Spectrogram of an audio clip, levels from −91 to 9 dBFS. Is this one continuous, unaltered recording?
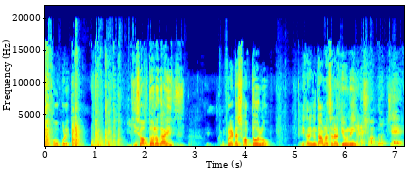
yes; 0 cuts

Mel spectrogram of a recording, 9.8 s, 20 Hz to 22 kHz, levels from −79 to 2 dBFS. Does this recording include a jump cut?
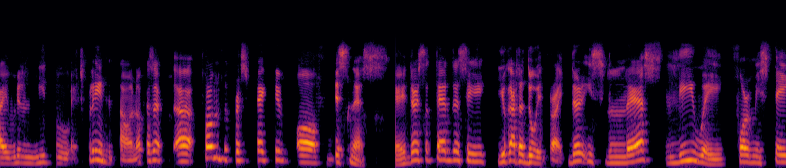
yes; 2 cuts; at 7.1 s, 8.3 s

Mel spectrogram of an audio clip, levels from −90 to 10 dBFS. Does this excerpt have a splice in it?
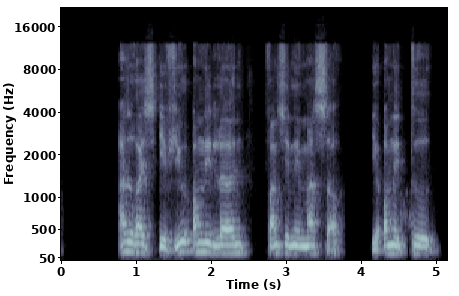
no; 0 cuts

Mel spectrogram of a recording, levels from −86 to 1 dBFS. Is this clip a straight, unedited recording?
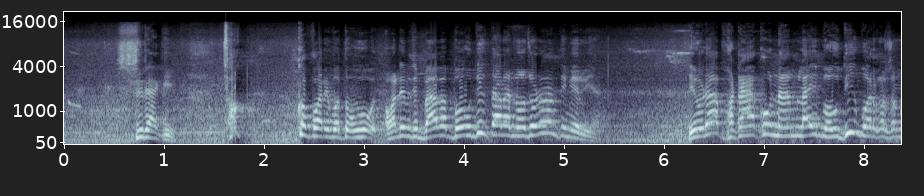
yes; 0 cuts

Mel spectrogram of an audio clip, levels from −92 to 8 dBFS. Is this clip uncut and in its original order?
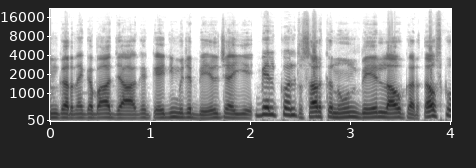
yes; 0 cuts

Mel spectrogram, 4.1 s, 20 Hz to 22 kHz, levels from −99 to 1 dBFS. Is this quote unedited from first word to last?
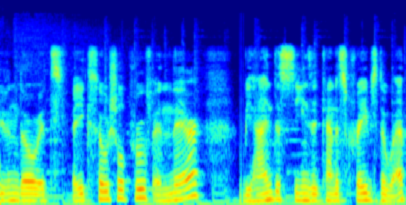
no; 1 cut; at 2.2 s

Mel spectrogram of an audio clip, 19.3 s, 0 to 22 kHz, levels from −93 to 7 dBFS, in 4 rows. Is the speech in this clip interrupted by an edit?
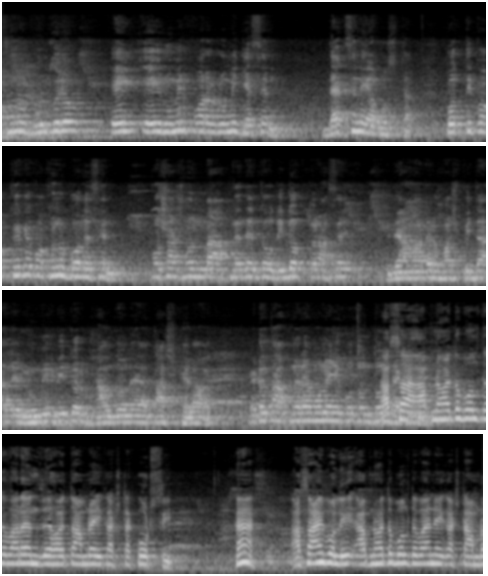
no; 0 cuts

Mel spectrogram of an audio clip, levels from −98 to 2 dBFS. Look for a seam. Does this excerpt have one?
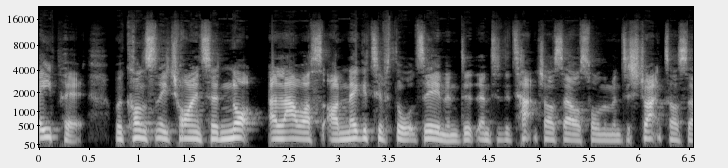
no; 0 cuts

